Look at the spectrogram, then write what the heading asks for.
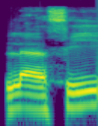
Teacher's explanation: লাম জবর লা, ফা ইয়া জের ফি, জেরের বাম পাশে জজমওয়ালা ইয়া মদের হরফ, ডান দিকের হরকতকে এক আলিফ টানিয়া পড়িতে হয়। তো এই ফা জজমওয়ালা ইয়ার সাথে এক আলিফ টানি পড়ব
